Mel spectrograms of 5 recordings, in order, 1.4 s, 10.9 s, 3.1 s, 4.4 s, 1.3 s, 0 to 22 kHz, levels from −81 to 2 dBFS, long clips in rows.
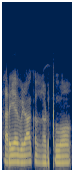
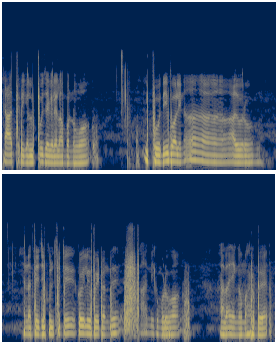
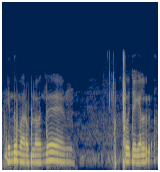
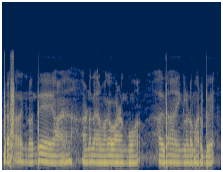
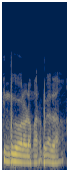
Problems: none marked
